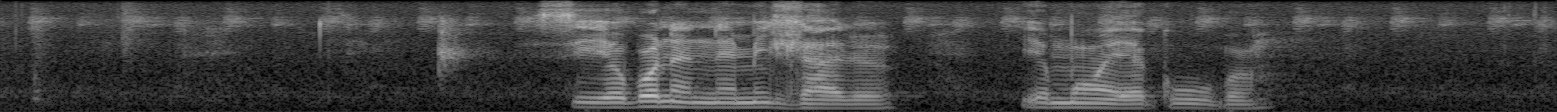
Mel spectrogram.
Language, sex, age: Swati, male, 23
